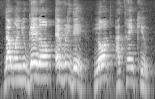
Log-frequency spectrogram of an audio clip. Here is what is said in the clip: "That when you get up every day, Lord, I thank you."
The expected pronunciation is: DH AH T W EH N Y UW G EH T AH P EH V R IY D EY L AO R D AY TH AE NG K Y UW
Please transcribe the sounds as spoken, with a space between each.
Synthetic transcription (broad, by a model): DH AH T W EH N Y UW G EH T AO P EH V R IY D EY L AO D AY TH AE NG K Y UW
